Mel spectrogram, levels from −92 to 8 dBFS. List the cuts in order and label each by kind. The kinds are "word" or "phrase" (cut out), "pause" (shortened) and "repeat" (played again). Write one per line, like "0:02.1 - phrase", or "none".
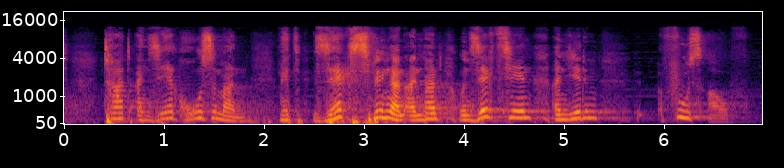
0:03.6 - word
